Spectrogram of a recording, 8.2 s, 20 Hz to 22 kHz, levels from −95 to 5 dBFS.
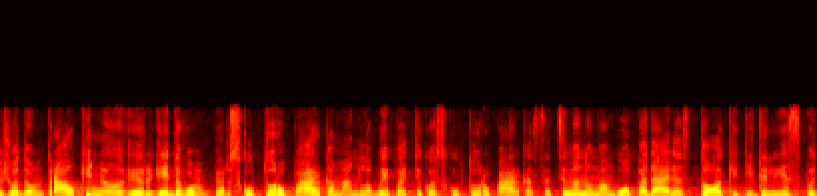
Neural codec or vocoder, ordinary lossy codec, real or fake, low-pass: none; MP3, 96 kbps; real; 9.9 kHz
